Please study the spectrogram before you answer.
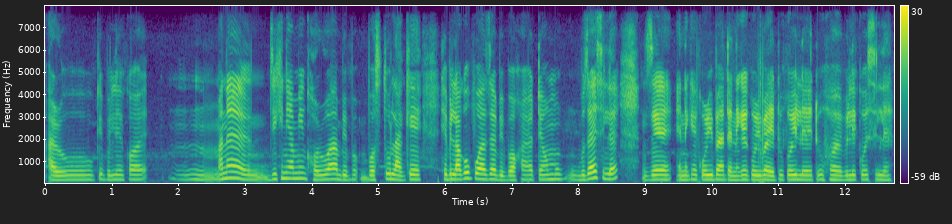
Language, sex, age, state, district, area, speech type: Assamese, female, 30-45, Assam, Charaideo, rural, spontaneous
